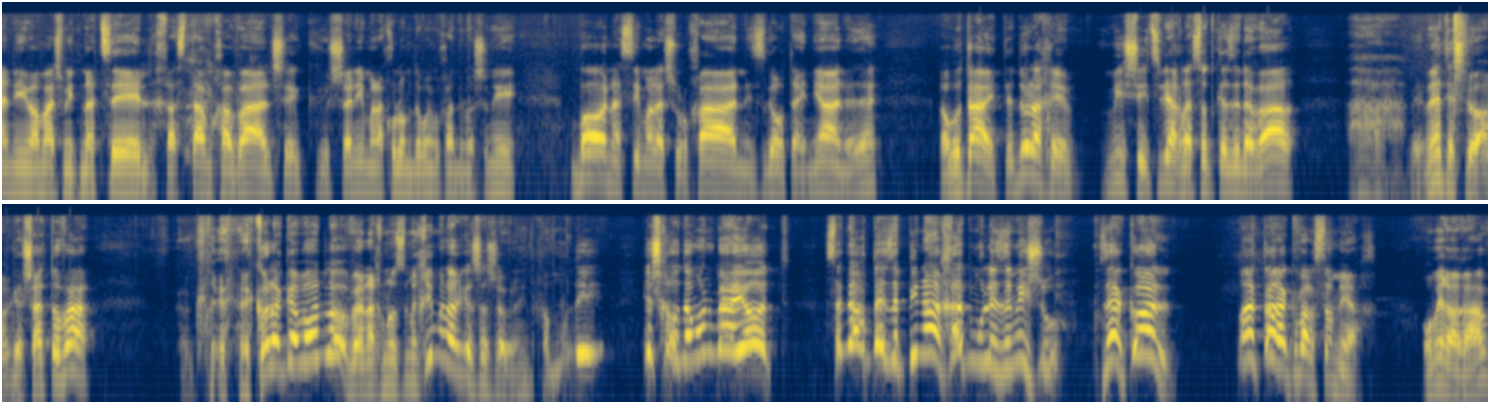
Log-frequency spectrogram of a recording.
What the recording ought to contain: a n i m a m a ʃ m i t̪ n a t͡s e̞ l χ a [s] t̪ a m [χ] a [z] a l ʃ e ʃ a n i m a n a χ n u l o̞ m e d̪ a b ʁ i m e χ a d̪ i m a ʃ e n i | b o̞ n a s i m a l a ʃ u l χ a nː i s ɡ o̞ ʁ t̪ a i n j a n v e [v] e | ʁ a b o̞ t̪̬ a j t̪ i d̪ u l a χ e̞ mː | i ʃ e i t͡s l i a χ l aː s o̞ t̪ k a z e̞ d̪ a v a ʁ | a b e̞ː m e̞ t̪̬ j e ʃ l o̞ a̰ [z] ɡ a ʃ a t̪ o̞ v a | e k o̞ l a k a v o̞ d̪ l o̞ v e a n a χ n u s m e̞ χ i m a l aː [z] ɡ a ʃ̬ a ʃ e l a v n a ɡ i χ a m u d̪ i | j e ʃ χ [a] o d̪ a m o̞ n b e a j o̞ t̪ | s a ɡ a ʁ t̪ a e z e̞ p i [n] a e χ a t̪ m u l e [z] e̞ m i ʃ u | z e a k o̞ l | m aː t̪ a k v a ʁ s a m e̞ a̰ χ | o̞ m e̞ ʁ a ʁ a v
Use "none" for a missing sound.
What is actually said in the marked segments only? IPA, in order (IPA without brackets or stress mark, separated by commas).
s, χ, v, z, ʁ, ʁ, a, n, z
